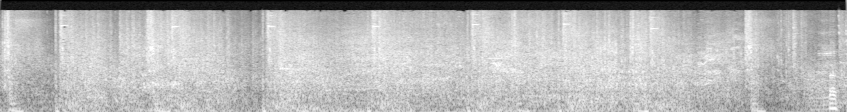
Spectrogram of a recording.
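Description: Energy blasts whoosh and crackle in quick bursts.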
